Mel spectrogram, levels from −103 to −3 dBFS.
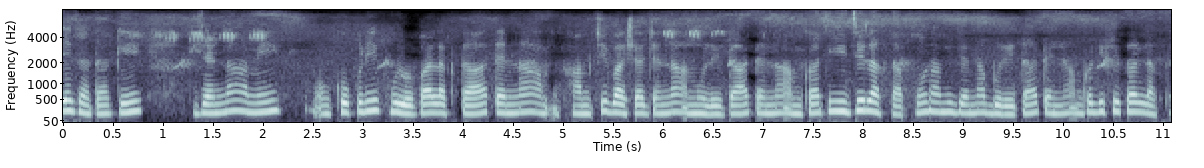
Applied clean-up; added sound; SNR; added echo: neural mask model Resemble Enhance denoiser.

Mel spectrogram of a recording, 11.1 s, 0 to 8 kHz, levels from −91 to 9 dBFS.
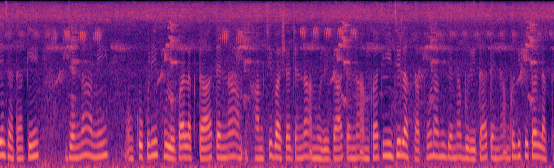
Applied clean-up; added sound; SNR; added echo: none; Bird; 14 dB; none.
